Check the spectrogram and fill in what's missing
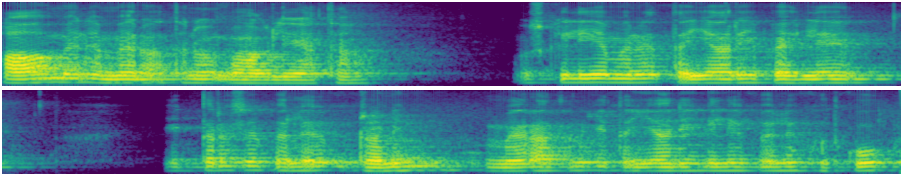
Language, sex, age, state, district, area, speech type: Hindi, male, 18-30, Rajasthan, Bharatpur, rural, spontaneous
